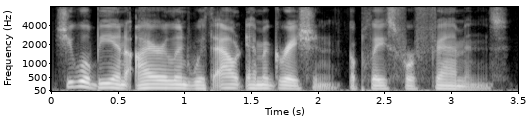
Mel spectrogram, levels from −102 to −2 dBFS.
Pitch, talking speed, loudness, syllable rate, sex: 115 Hz, 190 wpm, -18 LUFS, 6.1 syllables/s, male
